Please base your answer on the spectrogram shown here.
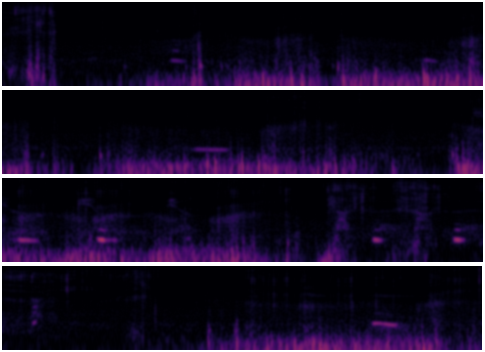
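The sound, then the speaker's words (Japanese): Close ASMR rubbing and brushing on an ear, working over the ear's grooves and the entrance of the ear canal. The sound is a continuous scratchy, crackling swish whose loudness rises and falls in waves, with no voice. “耳の溝の部分や耳の穴の入り口もキュキュキュサスサスサス。”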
